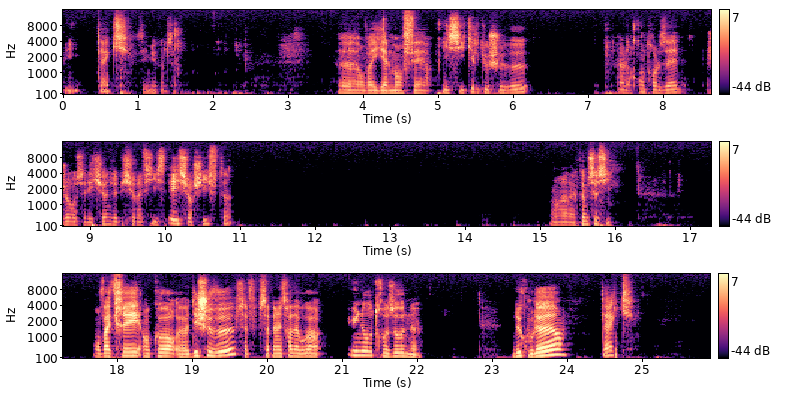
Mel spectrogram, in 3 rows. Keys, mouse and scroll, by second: 0.7 F1, 1.5 KP_Subtract, 2.3 ctrl+s, 3.5 middle click, 4.1 middle click, 5.0 F6, 6.4 shift+click, 7.3 ctrl+shift+z, 7.9 ctrl+shift+F2, 8.1 ctrl+shift+click, 9.0 F6, 10.4 shift+click, 10.9 shift+click, 11.4 shift+click, 11.8 shift+click, 12.2 shift+click, 12.6 shift+click, 13.0 shift+click, 13.4 shift+click, 13.9 shift+click, 14.2 shift+click, 14.6 shift+click, 15.0 shift+click, 15.8 shift+F1, 16.0 shift+middle click, 16.6 ctrl+shift+s, 16.8 ctrl+shift+click, 17.2 ctrl+shift+middle click, 22.5 click, 24.1 click, 24.8 F2.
